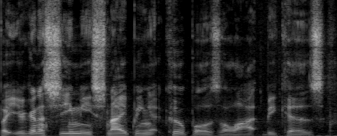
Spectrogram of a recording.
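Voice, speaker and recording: With lively intonation and a moderate pace, a man talks through noticeable background noise. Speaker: gaming youtuber. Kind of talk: gameplay commentary. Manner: halting; casual.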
